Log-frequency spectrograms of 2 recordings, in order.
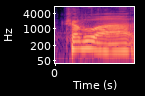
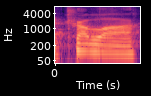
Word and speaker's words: Travois: Travois sounds more like a French pronunciation. Yeah, Travois, yeah. I just say Travois.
